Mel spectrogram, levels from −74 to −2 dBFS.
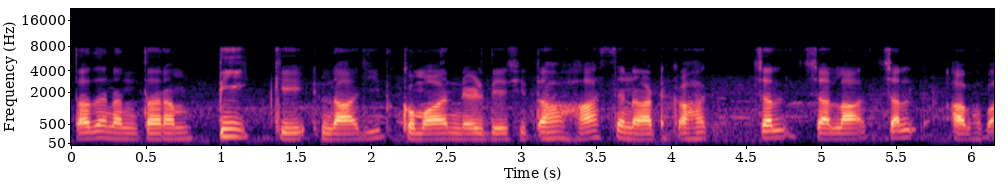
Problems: constant background noise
